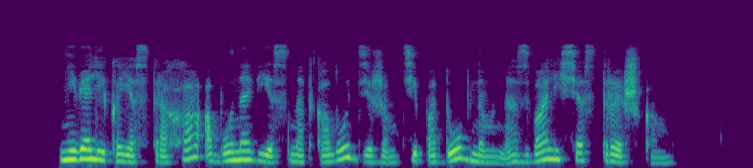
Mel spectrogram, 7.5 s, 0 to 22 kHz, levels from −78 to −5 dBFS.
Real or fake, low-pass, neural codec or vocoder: real; 7.2 kHz; none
